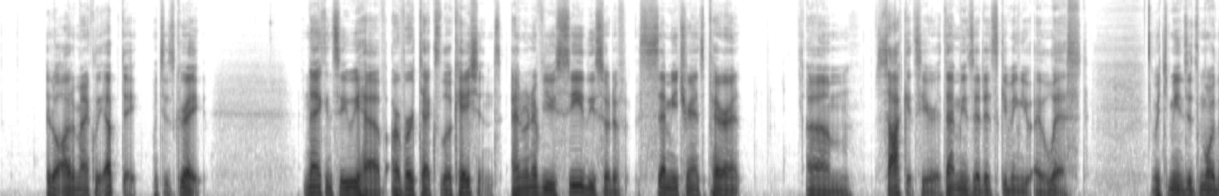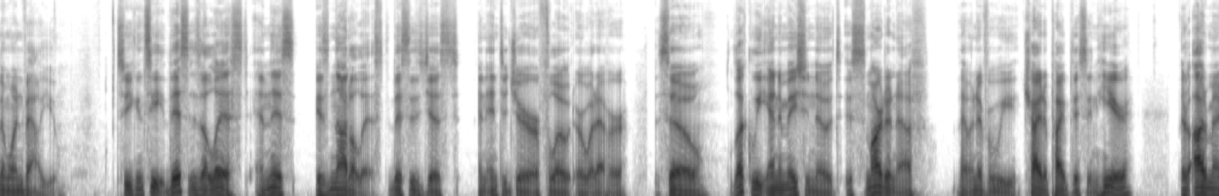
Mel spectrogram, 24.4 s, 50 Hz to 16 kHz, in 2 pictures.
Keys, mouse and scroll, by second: 1.7 click, 5.4 click, 5.4-7.7 scroll up 1, 13.1-14.3 scroll down 1, 16.6-18.0 scroll down 1, 19.2 click, 21.7 click.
